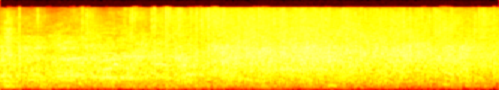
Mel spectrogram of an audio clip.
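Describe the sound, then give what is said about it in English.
A steady round of applause from a show audience after a short talk about the Egyptian pharaohs, dense and even clapping that holds at full strength for a few seconds without any voices standing out. “Do you know, that round of applause indicates to me that you should deserve a bonus point for what you did.”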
